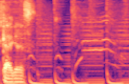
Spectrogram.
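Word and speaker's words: Giygas: Drug, is it Gygus? Is that how you pronounce that name? I can't remember. Yeah, it's Gygus.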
